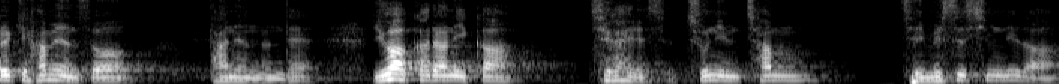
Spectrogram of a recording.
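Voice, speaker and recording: The speech moves at a fairly slow pace with ordinary pitch variation and long, frequent pauses. Room echo is audible. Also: man, fairly high pitch for a man. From Gyeongsang region, South Korea. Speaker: pastor. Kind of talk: sermon.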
